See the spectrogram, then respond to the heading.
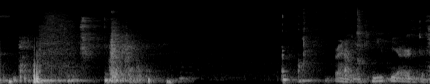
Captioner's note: microphone crackling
